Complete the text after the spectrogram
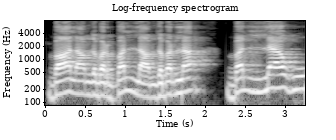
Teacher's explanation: یہاں با کو لام مشدد کے ساتھ ملائیں گے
